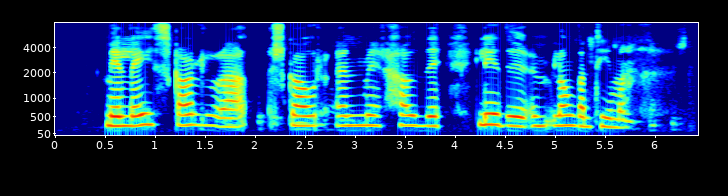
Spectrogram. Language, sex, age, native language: Icelandic, female, 12, Icelandic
